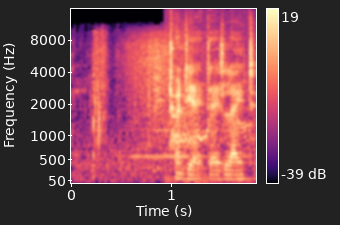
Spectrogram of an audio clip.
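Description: A man groans in pain close by.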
